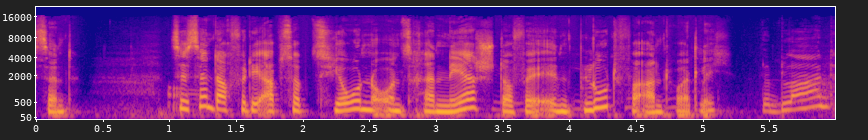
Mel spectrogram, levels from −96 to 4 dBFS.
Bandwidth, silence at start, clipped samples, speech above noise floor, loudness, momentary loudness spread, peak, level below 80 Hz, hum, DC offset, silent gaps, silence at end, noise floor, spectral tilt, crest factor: 17 kHz; 0 s; under 0.1%; 30 dB; -21 LUFS; 11 LU; -2 dBFS; -54 dBFS; none; under 0.1%; none; 0 s; -51 dBFS; -4 dB/octave; 20 dB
